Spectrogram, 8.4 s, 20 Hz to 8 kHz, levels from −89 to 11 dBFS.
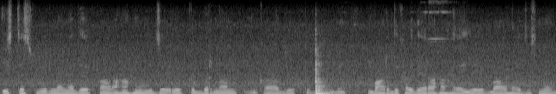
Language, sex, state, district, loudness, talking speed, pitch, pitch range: Hindi, male, Rajasthan, Bikaner, -25 LUFS, 195 wpm, 140 Hz, 135-140 Hz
